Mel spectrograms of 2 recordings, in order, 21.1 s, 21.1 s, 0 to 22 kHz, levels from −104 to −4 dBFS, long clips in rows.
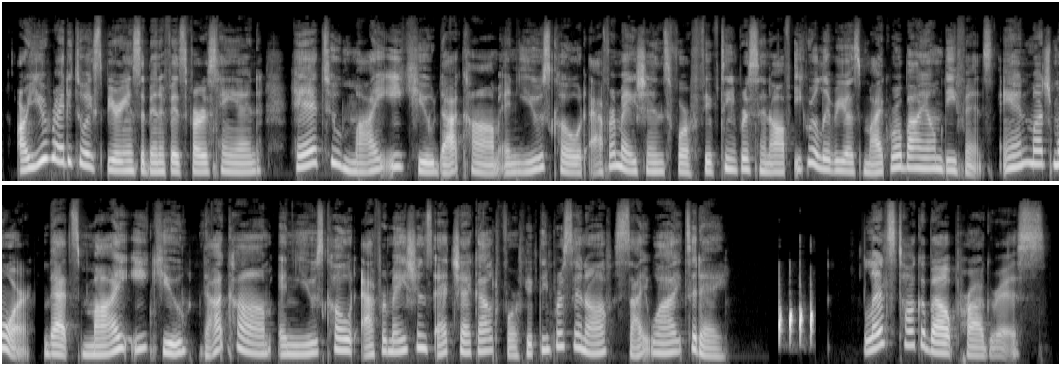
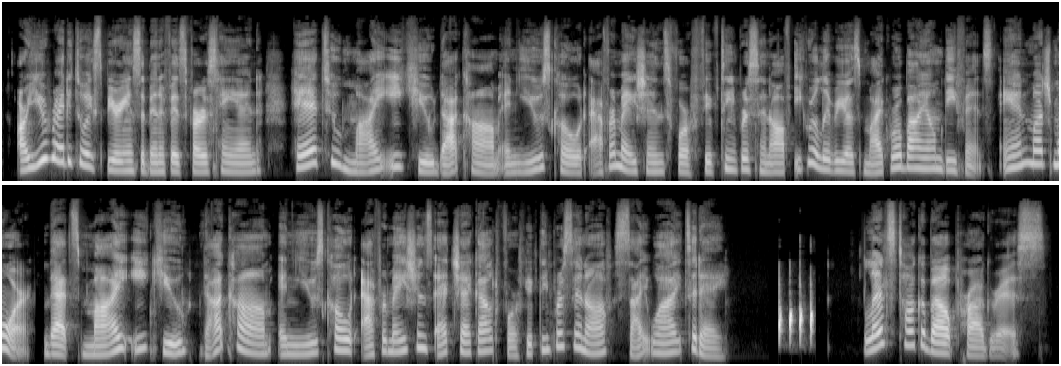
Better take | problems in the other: first | thin; very slightly; fading below 1 kHz

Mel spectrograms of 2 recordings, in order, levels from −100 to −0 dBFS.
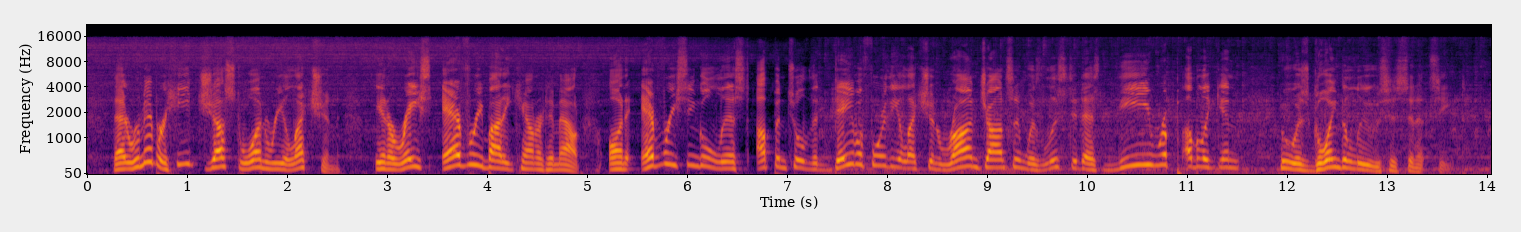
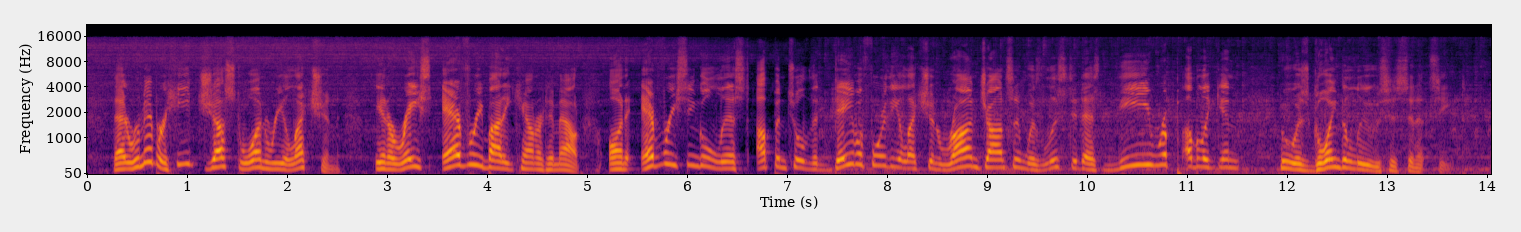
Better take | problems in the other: neither | household noises; faint; throughout; 25 dB below the speech; the same in both

